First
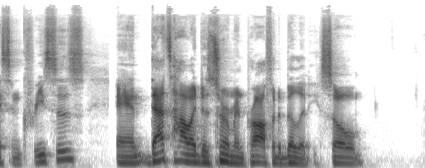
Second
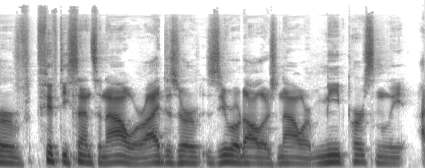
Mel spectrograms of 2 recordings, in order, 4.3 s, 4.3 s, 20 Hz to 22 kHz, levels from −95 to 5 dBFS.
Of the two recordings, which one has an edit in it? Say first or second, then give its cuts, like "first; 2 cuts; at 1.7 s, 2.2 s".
first; 1 cut; at 1.1 s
